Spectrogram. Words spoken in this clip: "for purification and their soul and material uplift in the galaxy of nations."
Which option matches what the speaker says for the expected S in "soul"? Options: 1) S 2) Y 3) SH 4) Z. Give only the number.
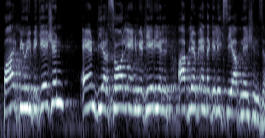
1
